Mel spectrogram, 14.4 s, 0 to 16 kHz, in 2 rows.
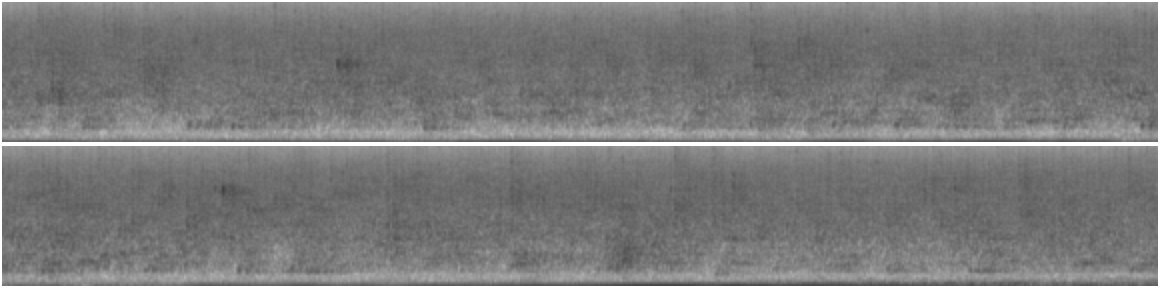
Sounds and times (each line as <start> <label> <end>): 0.0 Stream 14.4
0.0 waterfall 14.4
